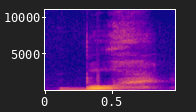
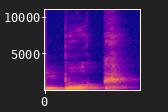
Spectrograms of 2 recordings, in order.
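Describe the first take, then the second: First: The word ends in a breathy kh sound. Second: The word ends in a hard k sound. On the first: The speaker calls it right. "«Г» переходит в «х»" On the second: The speaker calls it wrong. "но не"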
